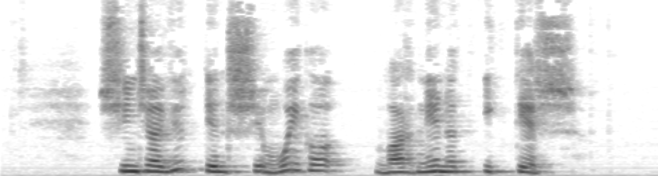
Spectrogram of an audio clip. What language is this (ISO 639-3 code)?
chm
